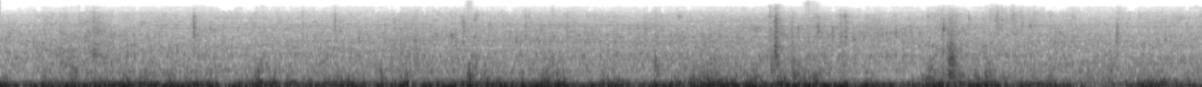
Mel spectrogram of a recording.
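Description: Wind buffeting the microphone at sea: a loud, uneven low rumble throughout, with a few faint clicks.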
